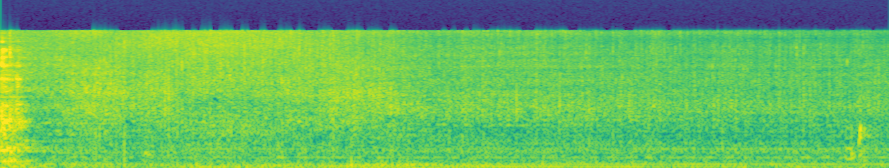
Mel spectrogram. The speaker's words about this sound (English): Leave it going, getting ready for our omelet, which should be coming out shortly. All right, now we're ready to add the eggs.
